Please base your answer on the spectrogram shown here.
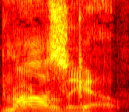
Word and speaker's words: Moscow: Moscow. So that way when I when I say that name to somebody, they don't go, "You're not from around here, are you, buddy?" Yeah, Moscow.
